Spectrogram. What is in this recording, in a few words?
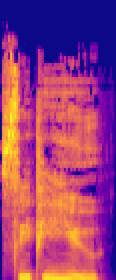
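"cpu", British English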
